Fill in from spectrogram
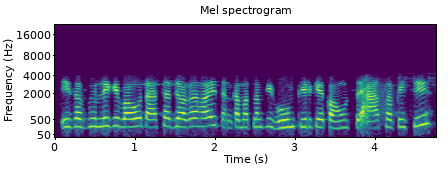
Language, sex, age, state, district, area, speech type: Maithili, female, 45-60, Bihar, Sitamarhi, rural, conversation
